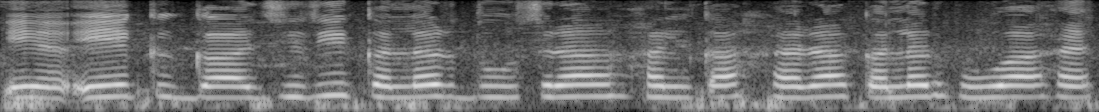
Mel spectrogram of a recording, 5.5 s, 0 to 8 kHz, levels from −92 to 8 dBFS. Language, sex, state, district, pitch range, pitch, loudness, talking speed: Hindi, female, Uttar Pradesh, Lucknow, 275-295 Hz, 285 Hz, -14 LUFS, 110 wpm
